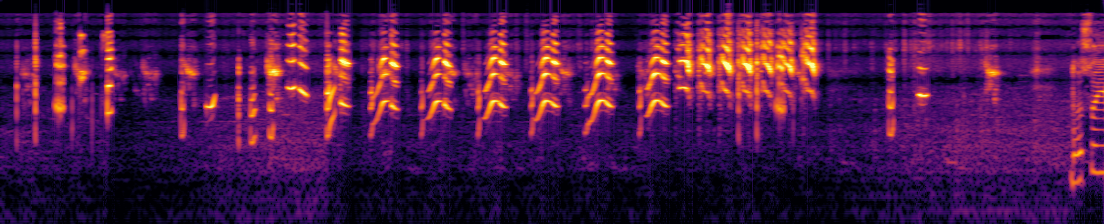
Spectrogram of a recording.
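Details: Hand-tame female Indian ringneck parrot giving a long series of sharp, chirping calls, each a quick up-down note, repeated rapidly and speeding up toward the middle before trailing off, with faint background hiss.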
